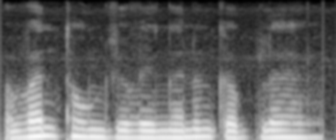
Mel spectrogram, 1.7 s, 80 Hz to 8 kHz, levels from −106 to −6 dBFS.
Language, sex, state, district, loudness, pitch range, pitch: Wancho, male, Arunachal Pradesh, Longding, -15 LUFS, 140-155 Hz, 145 Hz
